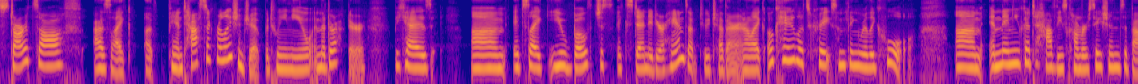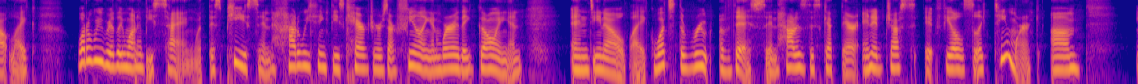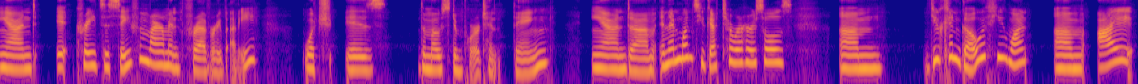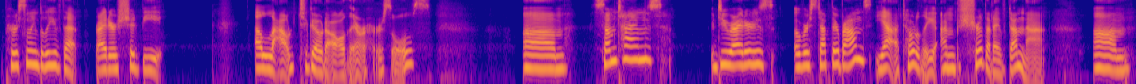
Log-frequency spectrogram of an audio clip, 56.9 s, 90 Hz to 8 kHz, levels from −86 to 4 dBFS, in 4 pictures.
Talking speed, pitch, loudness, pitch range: 165 wpm, 220 Hz, -20 LUFS, 200-255 Hz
